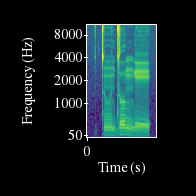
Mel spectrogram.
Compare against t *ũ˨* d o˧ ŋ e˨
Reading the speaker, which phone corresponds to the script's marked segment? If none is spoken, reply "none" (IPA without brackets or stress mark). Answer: ũ˨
